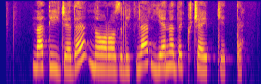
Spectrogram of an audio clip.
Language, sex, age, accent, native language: Uzbek, female, 18-24, Andijon, Uzbek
